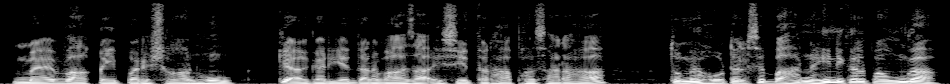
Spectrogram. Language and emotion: Urdu, fearful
